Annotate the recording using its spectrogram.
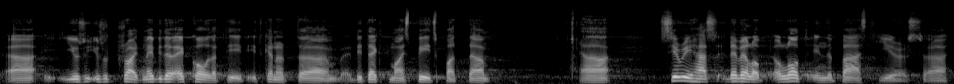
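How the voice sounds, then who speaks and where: A man in his thirties with a Finnish accent, giving an informal, somewhat halting conference presentation on a handheld microphone. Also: on the low side, darkish tone. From Finland. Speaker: conference speaker, tech entrepreneur. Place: on stage in a large auditorium. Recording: echoey large hall, long reverb.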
